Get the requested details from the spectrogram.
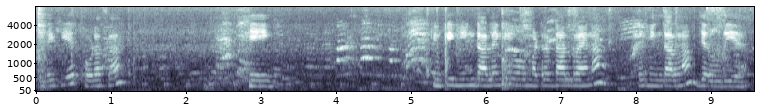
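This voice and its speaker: Over a frying pan in her home kitchen, a woman hosting a cooking channel narrates each recipe step slowly at medium pitch with a flat delivery and frequent pauses. Loud music plays behind her voice, and loud frying, sizzling and stirring run underneath as she patiently says "dekhiye" to point things out.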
